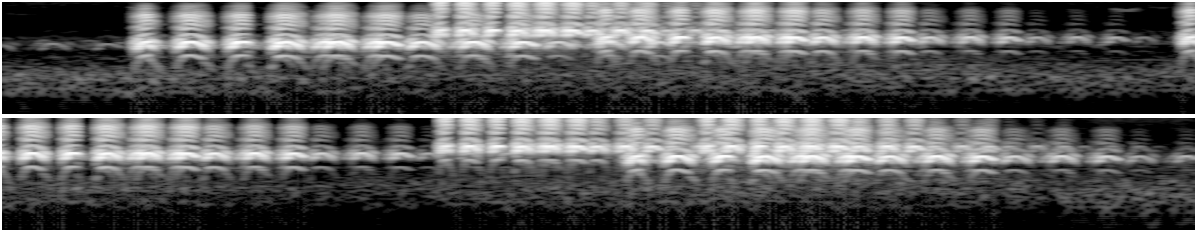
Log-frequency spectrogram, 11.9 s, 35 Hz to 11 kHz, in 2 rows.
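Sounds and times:
crows cawing: 0.2 - 11.9.

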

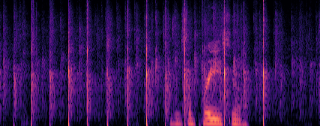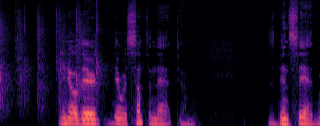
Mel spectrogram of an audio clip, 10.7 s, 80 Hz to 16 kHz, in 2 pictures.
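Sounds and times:
hand clapping at a praise gathering: 0.0 - 7.2
speech: 2.8 - 4.2, 6.3 - 8.7, 9.8 - 10.6
faint hiss: 6.2 - 10.6.

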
